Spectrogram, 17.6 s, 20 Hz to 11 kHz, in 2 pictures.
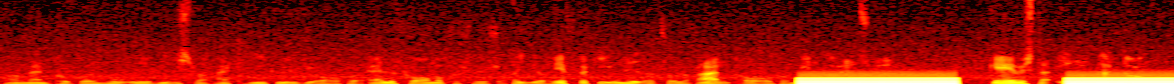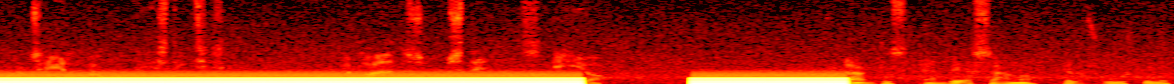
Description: Ship horn signal, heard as a ship's horn, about 80 Hz, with speech in Danish. 1 short, 1 long, 1 short. At sea: a vessel at anchor warns of its position.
